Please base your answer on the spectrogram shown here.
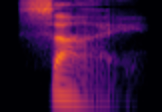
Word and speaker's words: psi: PSI from the Greek letter sigh pronounced sigh.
